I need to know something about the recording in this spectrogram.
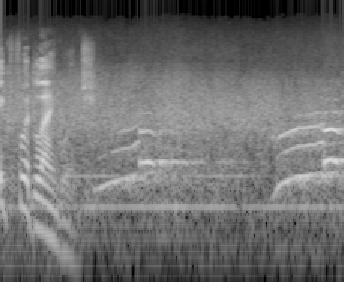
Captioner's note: short howls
